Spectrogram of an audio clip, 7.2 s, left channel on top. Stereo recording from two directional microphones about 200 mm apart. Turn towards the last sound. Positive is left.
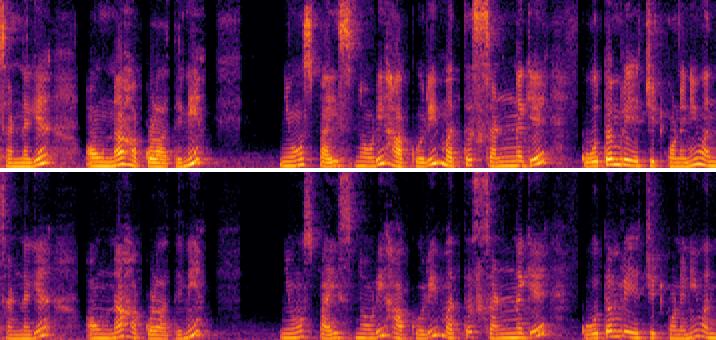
turn(degrees=30)  # may be behind; listen again after turning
